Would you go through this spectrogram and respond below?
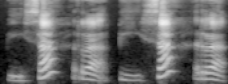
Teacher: Pi y ra serían las sílabas átonas. Y en el caso de sa sería la sílaba tónica. · La mayor fuerza está en sa.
